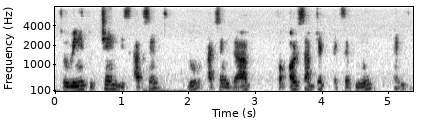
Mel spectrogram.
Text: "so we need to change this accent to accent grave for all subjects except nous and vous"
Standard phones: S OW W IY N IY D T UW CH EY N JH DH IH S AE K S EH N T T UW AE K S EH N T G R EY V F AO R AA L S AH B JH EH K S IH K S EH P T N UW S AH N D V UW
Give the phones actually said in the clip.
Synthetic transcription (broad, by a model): S OW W IY N IY D T UW CH EY N JH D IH S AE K S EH N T T UW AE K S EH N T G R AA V F AO R AA L S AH B JH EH K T IH K S EH P T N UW AH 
